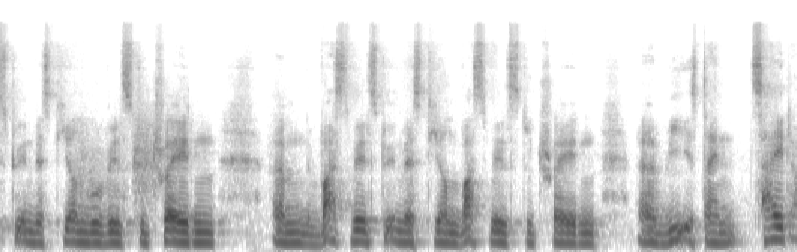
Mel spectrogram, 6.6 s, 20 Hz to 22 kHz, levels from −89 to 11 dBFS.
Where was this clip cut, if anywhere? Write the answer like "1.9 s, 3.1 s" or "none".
none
